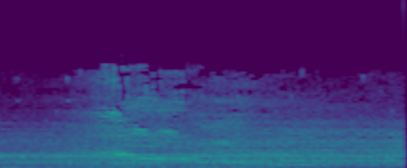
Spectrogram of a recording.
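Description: Horror film score: a sustained drone with a deep rumble that eases off two to three seconds in, under several steady held tones.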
